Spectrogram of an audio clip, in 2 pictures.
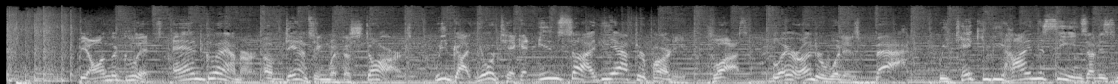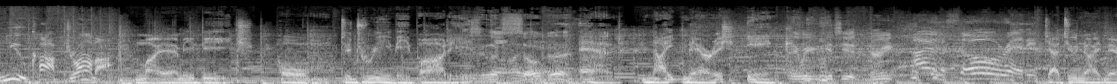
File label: promo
